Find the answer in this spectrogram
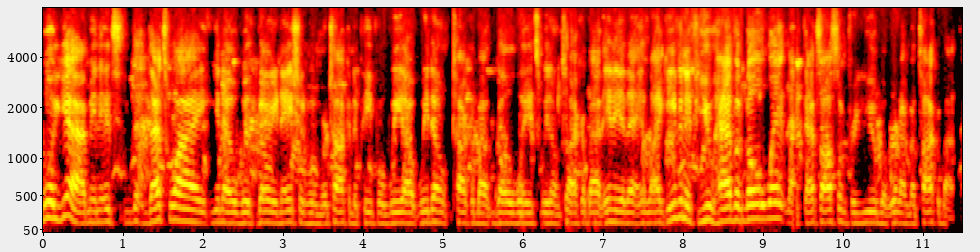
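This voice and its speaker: This man talks very fast, with hardly any pauses. His voice is fairly high, and his pitch varies in an ordinary way. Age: 40s. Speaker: bariatric community advocate. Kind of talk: casual chat. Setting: podcast.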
